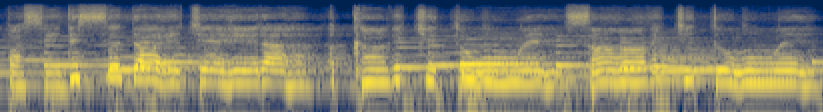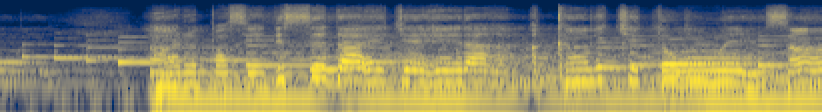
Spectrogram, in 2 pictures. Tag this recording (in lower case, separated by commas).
music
